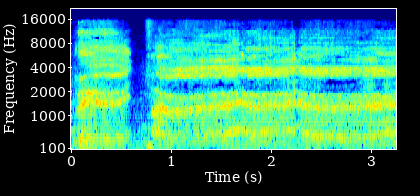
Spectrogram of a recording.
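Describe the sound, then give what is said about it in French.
A man who is a pig-squeal champion (Normandy champion, six-time French champion, ten-time world champion) loudly imitates a pig's squeal: a short shrill burst, a brief break, then one long, piercing, wavering squeal held to the end. “Le cri de cochon, c'est comme ça.”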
